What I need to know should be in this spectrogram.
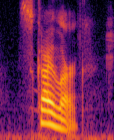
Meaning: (noun) A small brown passerine bird, Alauda arvensis, that sings as it flies high into the air; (verb) To jump about joyfully, frolic; to play around, play tricks
- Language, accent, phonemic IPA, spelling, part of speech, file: English, US, /ˈskaɪlɑɹk/, skylark, noun / verb, En-us-skylark.ogg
